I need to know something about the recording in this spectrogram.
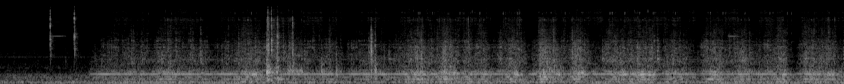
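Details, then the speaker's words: APQS longarm quilting machine in stitch-regulated mode with Quilt Glide off, speed turned down near 7, doing small meandering. A motor hum with needle patter rises and falls with hand movement and stops when movement stops. Normal stitch-regulated motor speed. "When your stitch regulator is going and you're moving, it's going at the speed that you're moving. So you hear the ebb and flow of your motor."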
